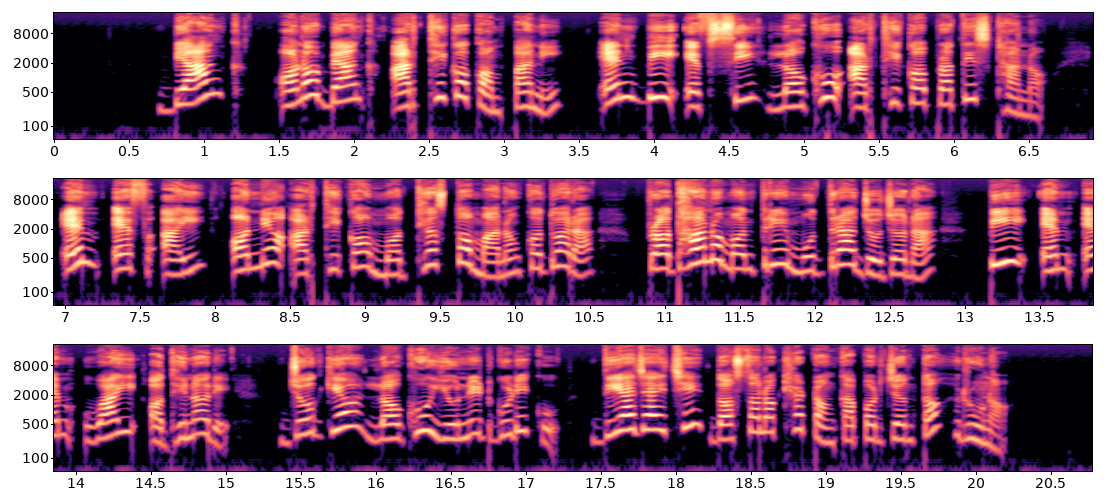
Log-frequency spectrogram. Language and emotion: Odia, neutral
